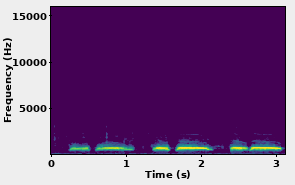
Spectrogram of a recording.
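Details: Trapping-lure spotted dove from Ninh Thuận, Vietnam, giving three quick pairs of low coos. Each pair is a brief note and then a fuller, longer hoot, with short silences between.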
